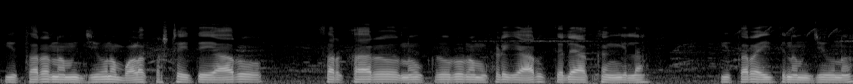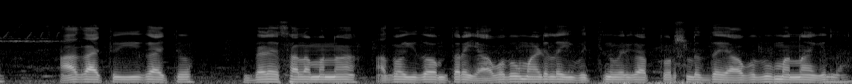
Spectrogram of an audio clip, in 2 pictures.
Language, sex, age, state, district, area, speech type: Kannada, male, 60+, Karnataka, Bellary, rural, spontaneous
